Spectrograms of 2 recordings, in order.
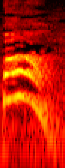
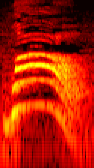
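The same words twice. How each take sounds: First: It flips up into a lighter head voice. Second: It resonates in chest voice through the mouth. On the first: The speaker calls it wrong. "I'm not gonna go" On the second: The speaker calls it right. "feel how it reverberates out of the mouth"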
